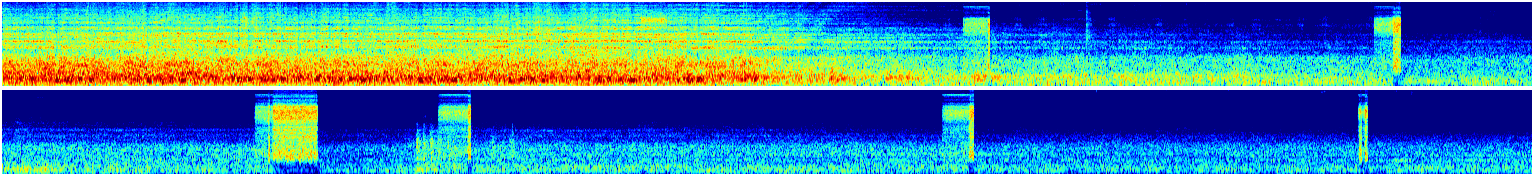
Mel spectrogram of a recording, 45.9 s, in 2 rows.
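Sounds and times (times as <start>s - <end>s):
freight train rumbling: 0.0s - 27.2s, 28.0s - 45.9s
wheels squealing against rail: 9.4s - 10.2s.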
